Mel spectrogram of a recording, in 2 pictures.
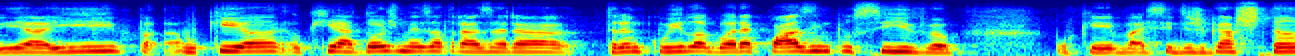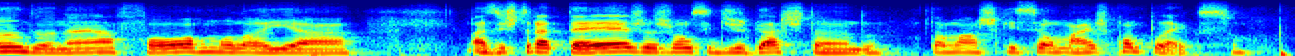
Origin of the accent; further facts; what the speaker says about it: Recife, Pernambuco, Brazil; moved away as an adult; now in Lisbon, Portugal; Moro aqui em Portugal há cinco anos e sou do Recife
